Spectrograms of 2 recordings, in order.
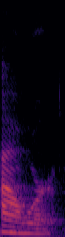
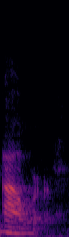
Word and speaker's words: hour: at our last example we have the letter H however this letter is silent that's why we say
